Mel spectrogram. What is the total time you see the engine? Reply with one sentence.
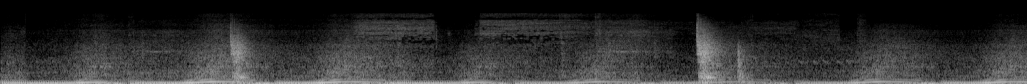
You can hear the engine for 10 seconds altogether.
